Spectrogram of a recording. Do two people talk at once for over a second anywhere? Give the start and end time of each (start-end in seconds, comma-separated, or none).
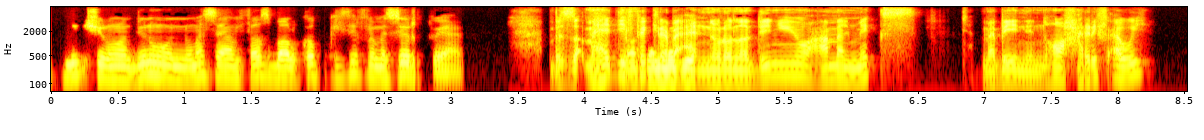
none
